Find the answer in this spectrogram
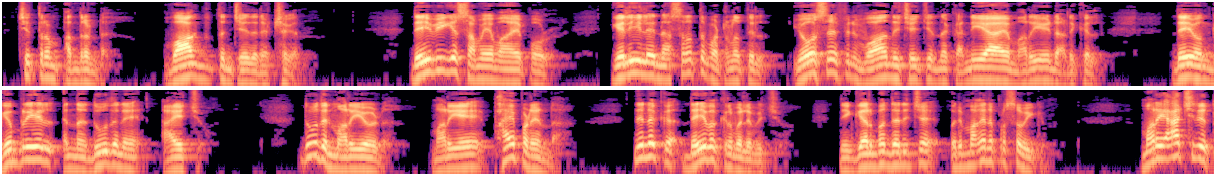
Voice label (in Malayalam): good news malayalam, drama; world bible translation center nt drama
